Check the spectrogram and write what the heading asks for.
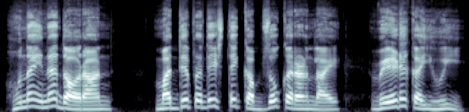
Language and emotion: Sindhi, neutral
